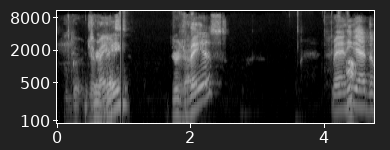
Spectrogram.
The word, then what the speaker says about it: Gervais: Gervais? Gervais.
